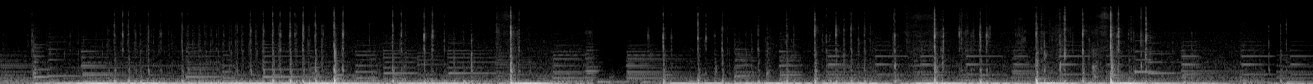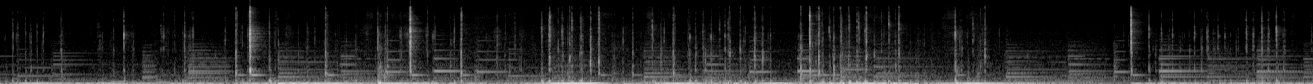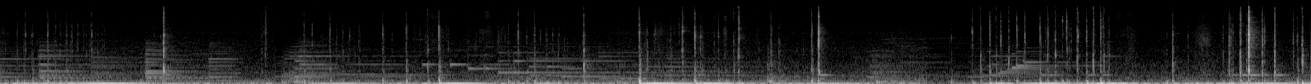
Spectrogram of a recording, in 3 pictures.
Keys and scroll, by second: 4.4 Tab, 6.6 Up, 7.2 ctrl+Right, 7.8 Right, 8.3 ctrl+shift+Right, 9.3 Delete, 9.6 Left, 10.4 ctrl+s, 10.8 Right, 11.3 ctrl+s, 11.8 Right, 12.6 Down, 13.2 ctrl+shift+Left, 14.8 Up, 15.3 space, 15.5 Left, 16.0 Left, 16.2 space, 16.3 Right, 17.1 Left, 17.6 space, 19.3 space, 19.7 space, 21.2 space, 21.9 ctrl+s, 22.2 Right, 22.8 ctrl+s, 24.3 Down, 26.4 Down, 29.3 Down, 29.5 ctrl+shift+Left, 31.3 Up, 31.6 ctrl+Right, 32.9 Right, 33.5 ctrl+s, 33.9 Right, 34.3 Down, 35.5 ctrl+s, 37.9 Tab, 38.4 Left, 38.5 space, 38.6 Left, 38.9 space.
